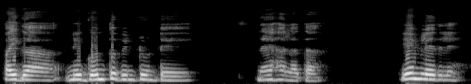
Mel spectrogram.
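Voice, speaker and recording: A woman's voice: medium pitch, steady tone, takes it slowly, warm tone, close to an everyday voice. A woman reading a lonely, talkative middle-aged father in an audiobook, her voice rising and falling as he rambles in fits and starts. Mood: lonely pleading.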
